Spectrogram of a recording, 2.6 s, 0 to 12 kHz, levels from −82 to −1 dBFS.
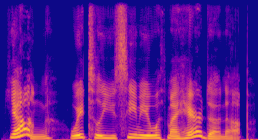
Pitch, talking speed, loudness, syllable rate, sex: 225 Hz, 230 wpm, -17 LUFS, 5.3 syllables/s, female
